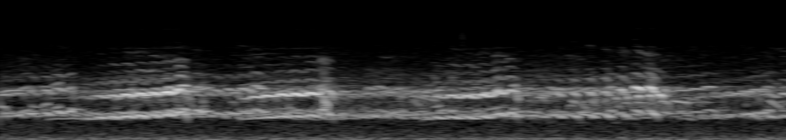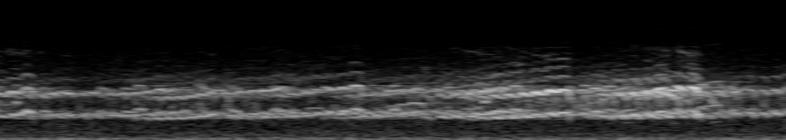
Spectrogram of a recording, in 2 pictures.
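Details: Kuma Basin, Kumamoto, Japan: a chorus of Mountain brown frogs (Rana ornativentris) gives rapid, rattling croaks about every second or so, overlapping into a steady, pulsing din.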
